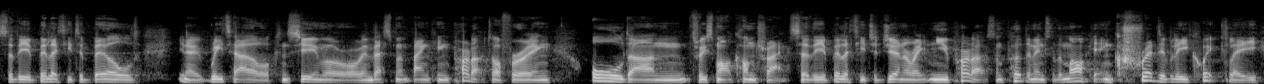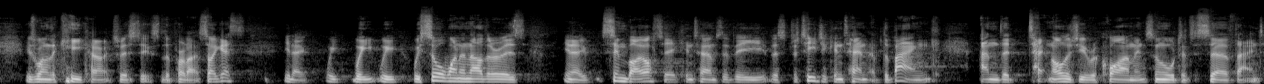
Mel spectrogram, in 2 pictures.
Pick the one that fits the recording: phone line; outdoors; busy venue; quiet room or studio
busy venue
